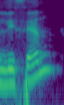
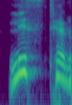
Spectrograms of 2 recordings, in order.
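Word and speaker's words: listen: লিসেন মানে হচ্ছে শোনা এখানে একটা সাইলেন্ট লেখা আছে দেখো এল আই এস ই এন আমরা কিন্তু ঠি এর প্রোনাউন্সিয়েশন করি না এখানে ঠি হচ্ছে সাইলেন্ট যদি তুমি ঠিকে বলতে তাহলে কি হইতো এখানে বলতো লিস্টেন হতো এল আই এস টিন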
